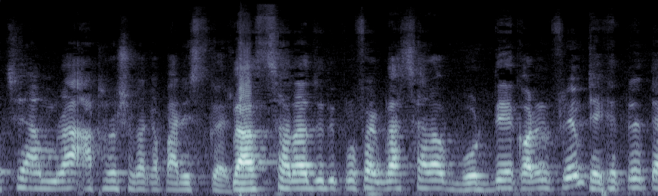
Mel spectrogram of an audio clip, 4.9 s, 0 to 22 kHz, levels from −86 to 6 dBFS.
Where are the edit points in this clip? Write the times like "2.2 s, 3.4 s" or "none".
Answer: 1.7 s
